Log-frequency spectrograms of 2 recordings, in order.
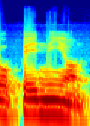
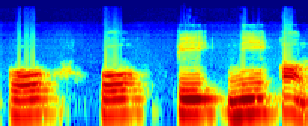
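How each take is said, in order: First: Said in the usual way. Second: "ও পি নি অন" broken into separate syllables with pauses. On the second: Shown as a demonstration. Teacher showing students how to spell opinion, "ও পি নি অন" syllable by syllable. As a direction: say "ও পি নি অন" one syllable at a time. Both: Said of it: "syllable করে ফেলো".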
